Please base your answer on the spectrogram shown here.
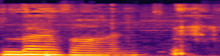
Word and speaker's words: Mervon: The pronunciation. MV MVON. Mvon. This character's name is Mervon.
